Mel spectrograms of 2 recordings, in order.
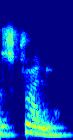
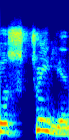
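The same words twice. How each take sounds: First: The stressed vowel sounds like 'eye'. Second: The stressed vowel sounds like 'ay'. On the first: This is how people from Australia say it. "they say Australia. ... they pronounce it like I" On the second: This is how people outside Australia say it. "people from Australia don't say Australia"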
